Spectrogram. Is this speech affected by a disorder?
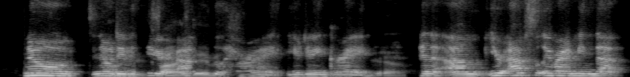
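No.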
